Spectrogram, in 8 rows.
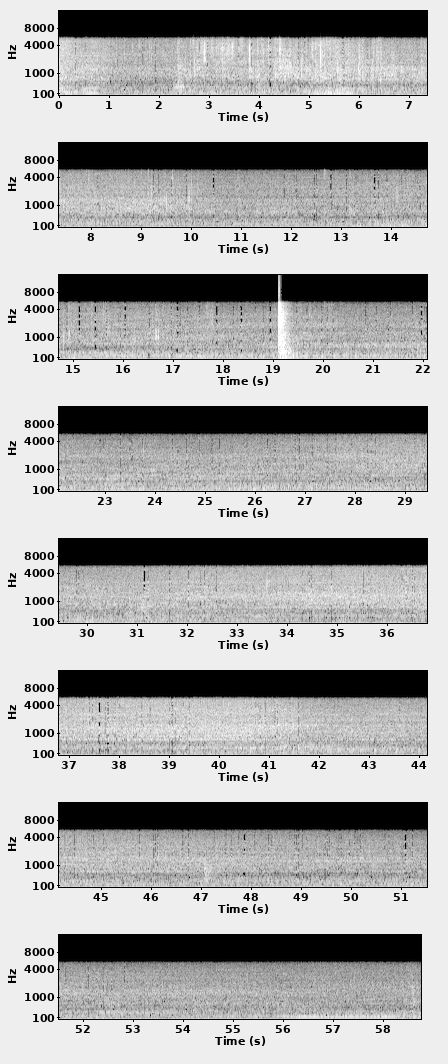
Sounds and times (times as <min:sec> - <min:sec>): Truck: 0:00.0 - 0:58.7.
